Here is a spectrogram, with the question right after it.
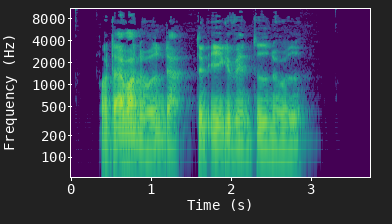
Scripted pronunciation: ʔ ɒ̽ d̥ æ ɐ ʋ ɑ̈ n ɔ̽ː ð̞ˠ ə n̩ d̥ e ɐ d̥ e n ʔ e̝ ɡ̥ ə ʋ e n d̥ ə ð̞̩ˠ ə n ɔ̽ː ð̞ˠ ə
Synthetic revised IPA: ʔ ɒ̽ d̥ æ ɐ ʋ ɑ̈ n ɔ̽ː ð̞ˠ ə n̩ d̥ æ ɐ d̥ e n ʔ e̝ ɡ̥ ə ʋ e n d̥ ə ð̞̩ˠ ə n ɔ̽ː ð̞ˠ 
